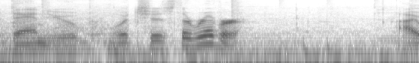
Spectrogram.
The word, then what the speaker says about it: Danube: the international dunal Fest which in English we pronounce it the Danube which is the river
